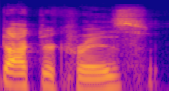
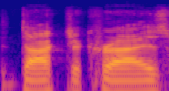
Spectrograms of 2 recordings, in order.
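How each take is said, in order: First: The name has a short 'ih' vowel. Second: The name has a long 'eye' vowel. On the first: "whichever vowel pronunciation you want to go with" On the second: "kind of Doctor Cries works for us"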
